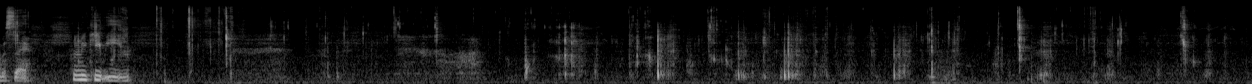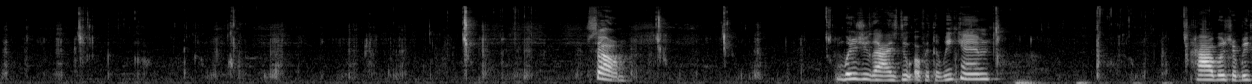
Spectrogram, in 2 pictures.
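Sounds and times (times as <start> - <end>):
person chewing with mouth clicks: 1.5 - 17.9, 18.8 - 20.9.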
